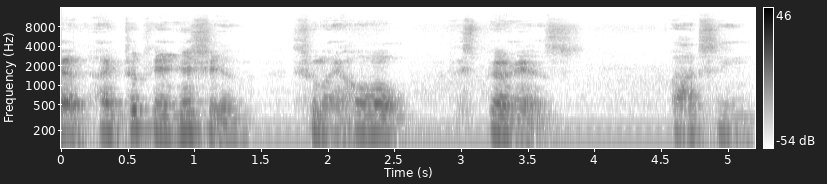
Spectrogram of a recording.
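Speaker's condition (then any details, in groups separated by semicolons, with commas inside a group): Parkinson's disease; mild, about four years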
